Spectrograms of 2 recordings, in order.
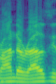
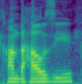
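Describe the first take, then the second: First: Both names begin with an English R sound. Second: Both names begin with an H-like sound.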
